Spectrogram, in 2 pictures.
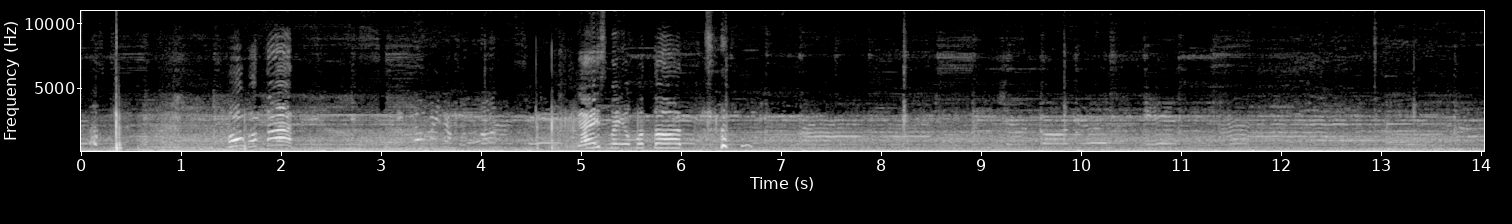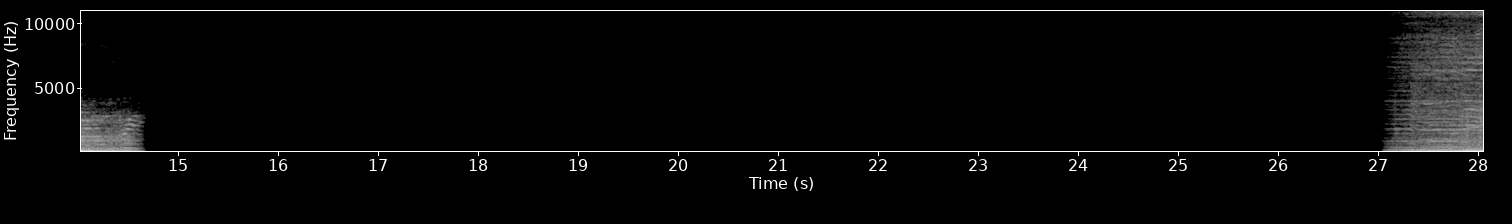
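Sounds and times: car engine and tyres rumbling: 0.0s - 14.7s, 27.1s - 28.0s
music playing: 0.0s - 14.7s, 27.1s - 28.0s.

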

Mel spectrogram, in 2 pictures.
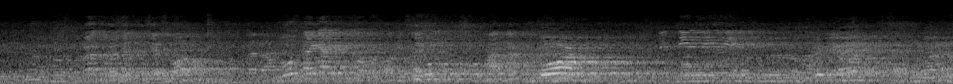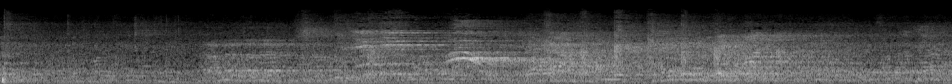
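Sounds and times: voices talking and calling out: 0.1s - 19.0s.

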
